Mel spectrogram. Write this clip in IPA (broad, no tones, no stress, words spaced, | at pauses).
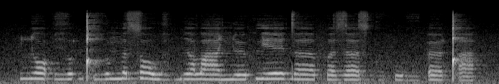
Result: ʎɔ ʔe̤ʊ̯ ǃʼi̤ʊ̯ŋə sɔwa̤ biə̯lˠaːɲʏːflʲeː dɜːfɜzɜsɡɔ̤ fwɔ̤ ʔœǃʼa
